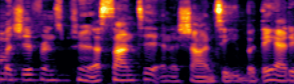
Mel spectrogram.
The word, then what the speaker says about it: Asante: Coco Asante. – Asante. Okay. – Mm-hmm. Mm-hmm. – Because, girl, I don't know what I be saying. I say it the black way. Asante, like Ashanti.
